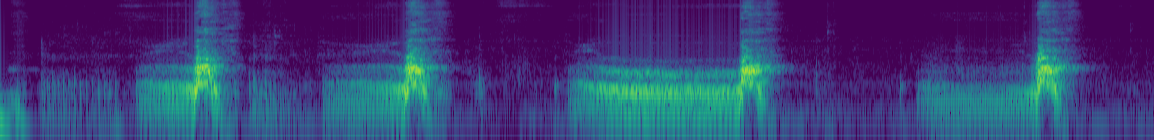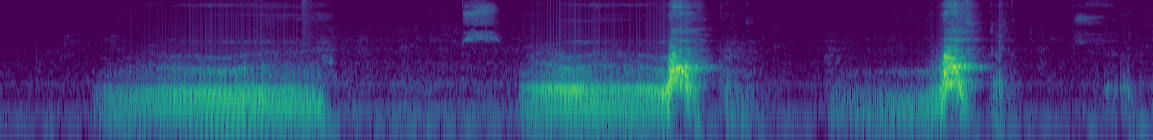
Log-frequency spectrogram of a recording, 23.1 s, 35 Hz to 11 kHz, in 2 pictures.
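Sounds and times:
dog growling: 0.0 - 4.6, 5.5 - 7.8, 9.0 - 10.8, 12.4 - 15.0, 16.2 - 21.4
dog barking sharply: 7.4 - 7.8, 10.4 - 10.9, 21.0 - 21.4.

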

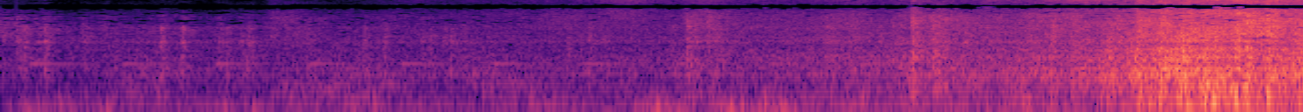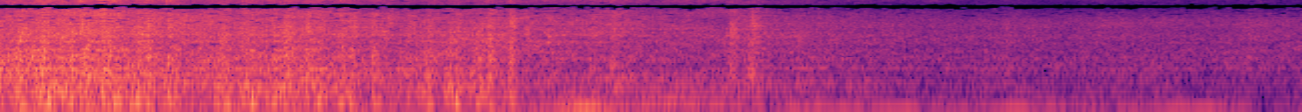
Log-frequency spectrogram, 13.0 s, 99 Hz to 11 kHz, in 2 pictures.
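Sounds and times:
train wheels clacking over rail joints: 4.4 - 10.8.

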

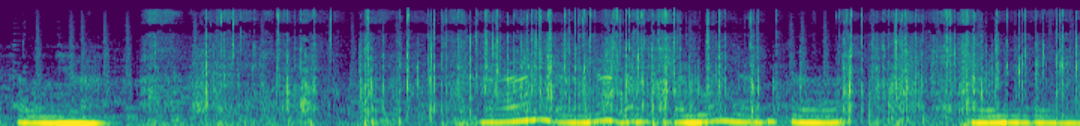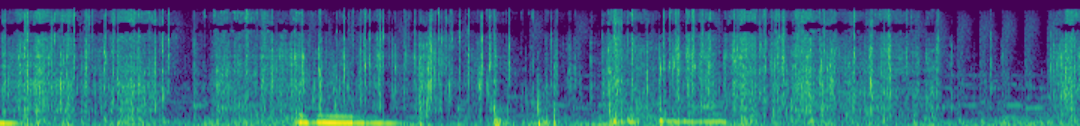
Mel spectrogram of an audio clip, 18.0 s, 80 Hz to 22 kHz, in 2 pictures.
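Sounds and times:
packaging crinkling: 1.1 - 18.0.

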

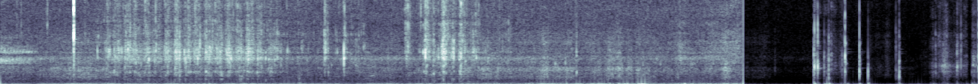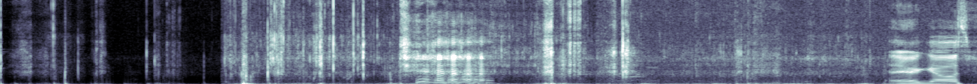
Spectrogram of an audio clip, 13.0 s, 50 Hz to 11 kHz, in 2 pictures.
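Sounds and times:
fish splashing in shallow water: 0.5 - 3.4
small clicks and crunches: 5.4 - 9.2.

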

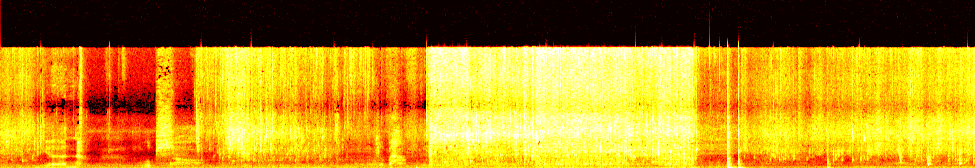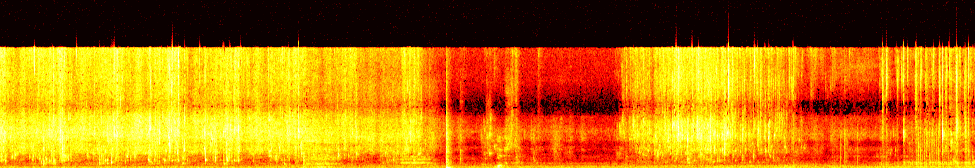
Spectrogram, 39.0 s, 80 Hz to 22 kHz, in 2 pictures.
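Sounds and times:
water splashes and drips: 3.9 - 7.5, 14.8 - 27.9, 31.8 - 35.7, 37.0 - 39.0
hand swishing rice in water: 15.0 - 28.2.

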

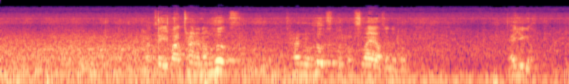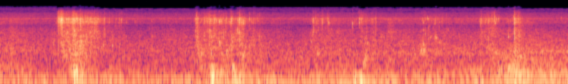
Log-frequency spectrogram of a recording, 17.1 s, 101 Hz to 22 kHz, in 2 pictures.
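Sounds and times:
wind rumble on microphone: 0.0 - 17.0
waves lapping against boat hull: 8.4 - 10.6, 11.4 - 16.6.

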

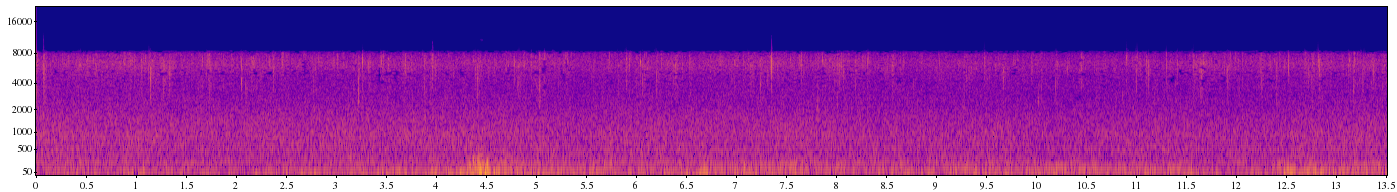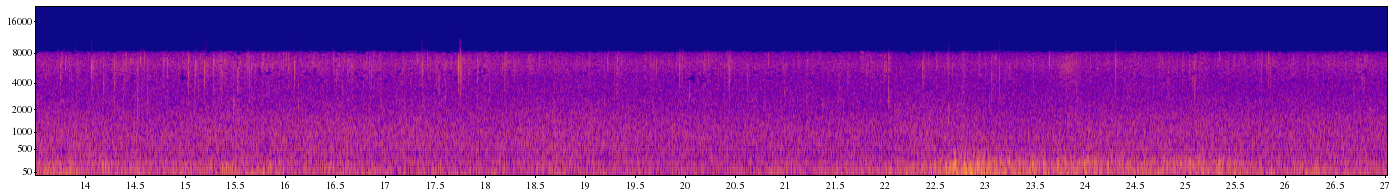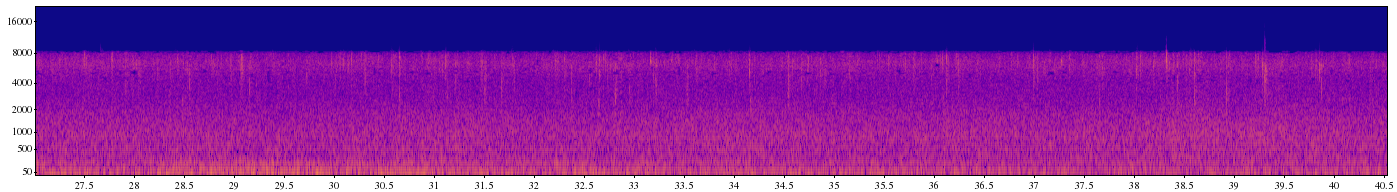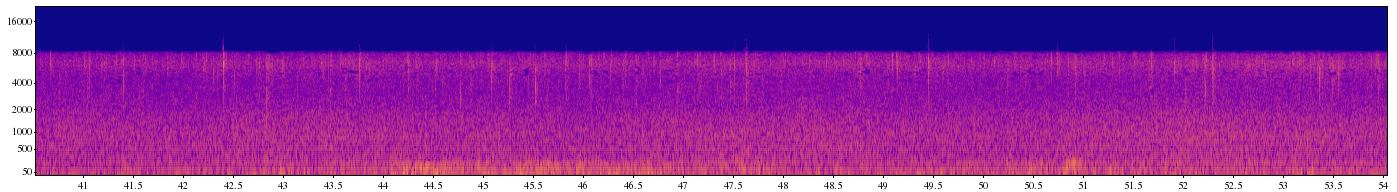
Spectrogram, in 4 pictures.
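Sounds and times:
steady rain: 0.0 - 54.0
water splashing from gutters: 0.0 - 54.0
low thunder rumbles: 4.1 - 15.6, 22.1 - 26.4, 50.4 - 51.6.

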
